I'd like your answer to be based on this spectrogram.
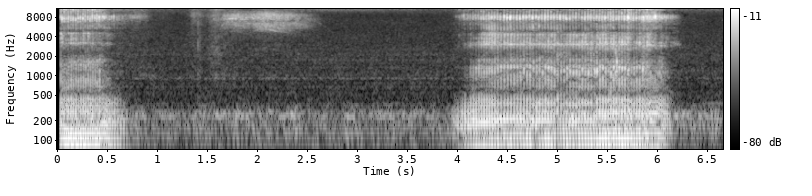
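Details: Chinese Shar-Pei dog snoring: deep, rattling snores in bursts separated by a quieter stretch of breathing.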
